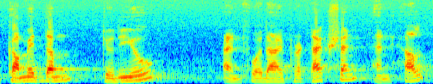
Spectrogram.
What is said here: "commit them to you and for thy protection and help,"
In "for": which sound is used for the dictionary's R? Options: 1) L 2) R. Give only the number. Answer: 2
